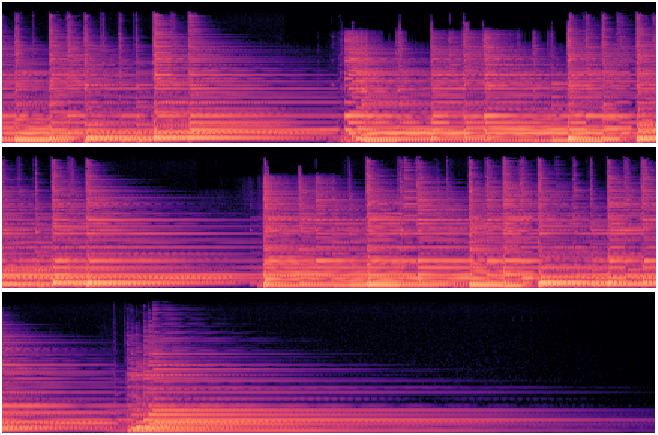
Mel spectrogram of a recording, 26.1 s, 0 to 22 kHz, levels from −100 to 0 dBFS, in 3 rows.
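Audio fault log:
3.77–7.57 s and 11.33–13.24 s, Bluetooth SBC bit pool drop: the treble dulls and a gritty grain rises across the sound. A congested link forced a much smaller SBC bit pool, which fits a drop to around 96 kbps. The top sub-bands lost their bits and the rest were quantised coarsely until the rate recovered.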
